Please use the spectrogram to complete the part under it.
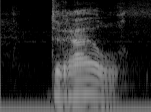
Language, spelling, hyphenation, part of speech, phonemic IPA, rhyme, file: Dutch, druil, druil, noun, /drœy̯l/, -œy̯l, Nl-druil.ogg
- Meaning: 1. druilmast 2. the sail on a druilmast 3. one who plods, works sluggishly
